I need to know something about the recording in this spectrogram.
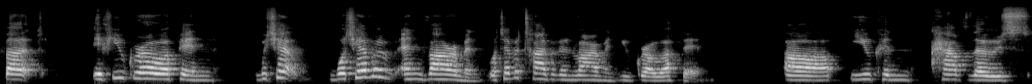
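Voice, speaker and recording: A middle-aged woman, a host with a croaky voice, chatting casually and rambling with many restarts as she answers viewer questions. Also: mid-range voice. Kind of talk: casual live chat.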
